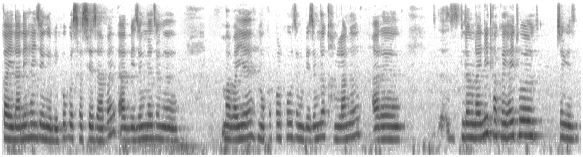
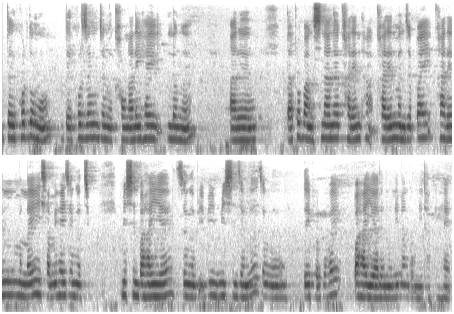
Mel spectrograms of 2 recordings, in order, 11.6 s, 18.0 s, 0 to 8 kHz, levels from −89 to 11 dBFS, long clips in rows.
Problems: constant background noise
